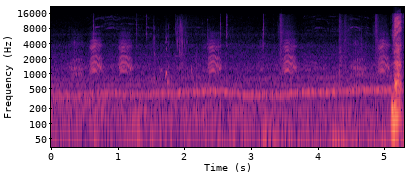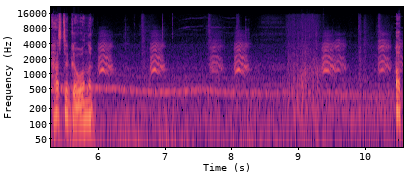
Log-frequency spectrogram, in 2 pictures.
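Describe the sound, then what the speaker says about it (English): Crows caw in repeated harsh bursts throughout a scene from the video game The Dark Eye: Chains of Satinav, over a steady low drone, with a voice speaking briefly and a louder clattering burst midway. "It's time to fuck up some crows."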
